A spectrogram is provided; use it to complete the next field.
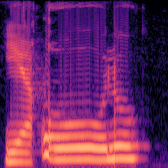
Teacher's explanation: काफ को पुर यानी मोटा पढ़ेंगे और वाव के साथ मिलाएंगे क्योंकि वाव के ऊपर जज़म है, वाव हरूफ मद्दा में से है तो इसे एक अलिफ के बराबर लंबा पढ़ेंगे तो पढ़ा जाएगा यक़ूलु।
